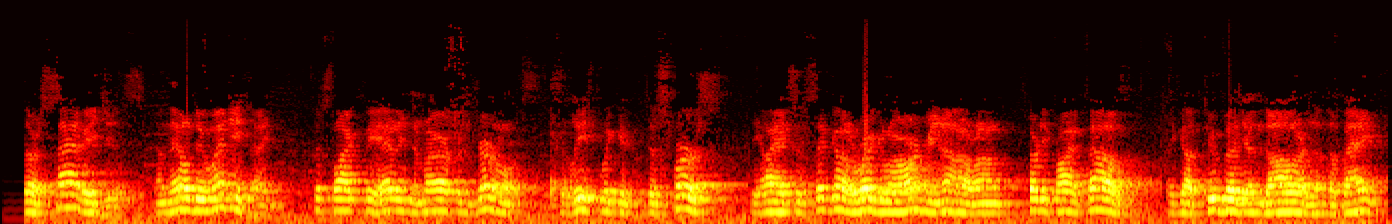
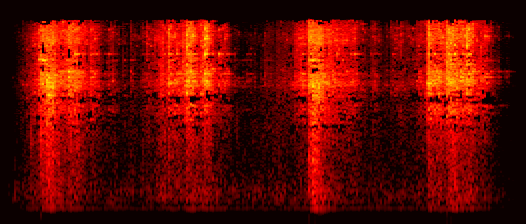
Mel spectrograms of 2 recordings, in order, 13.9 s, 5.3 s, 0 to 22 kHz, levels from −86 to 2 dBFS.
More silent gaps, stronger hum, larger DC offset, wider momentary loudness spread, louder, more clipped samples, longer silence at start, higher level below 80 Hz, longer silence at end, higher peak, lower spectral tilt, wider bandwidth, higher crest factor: neither; neither; neither; second, 15 LU vs 18 LU; first, -17 LUFS vs -20 LUFS; neither; about the same, 0.25 s vs 0.3 s; first, -42 dBFS vs under -90 dBFS; second, 0.05 s vs 0.35 s; first, 0 dBFS vs -4 dBFS; first, -10.5 dB/octave vs 6 dB/octave; second, 5 kHz vs 16.5 kHz; second, 16 dB vs 22 dB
